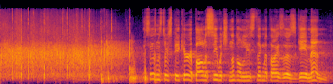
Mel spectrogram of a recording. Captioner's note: applause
